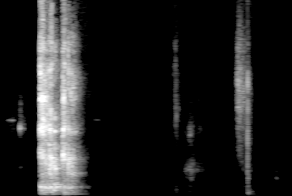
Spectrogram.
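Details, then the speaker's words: Harsh, rough throat-clearing cough burst from an adult with a bad cold and cough, followed by quiet small throat sounds, during a live stream. "sorry that was a nasty bit of cough coming so I I wanted to do I wanted to make sure you don't hear it okay"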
